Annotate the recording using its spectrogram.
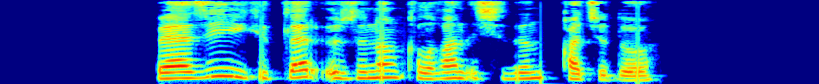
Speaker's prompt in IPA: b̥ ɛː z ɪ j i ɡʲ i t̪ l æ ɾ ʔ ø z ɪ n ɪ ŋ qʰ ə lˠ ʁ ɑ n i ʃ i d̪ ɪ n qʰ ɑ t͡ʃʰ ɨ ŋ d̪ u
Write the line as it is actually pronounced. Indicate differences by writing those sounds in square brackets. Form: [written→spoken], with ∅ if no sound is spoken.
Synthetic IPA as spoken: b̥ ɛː z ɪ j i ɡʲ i t̪ l æ ɾ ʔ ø z ɪ n ɪ ŋ qʰ ə lˠ ʁ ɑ n i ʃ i d̪ ɪ n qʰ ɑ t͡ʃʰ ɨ [ŋ→∅] d̪ u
